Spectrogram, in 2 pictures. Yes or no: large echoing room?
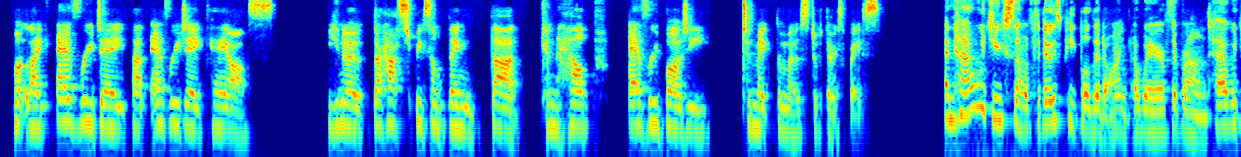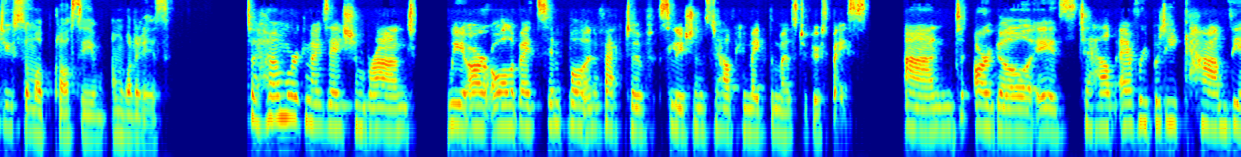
no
